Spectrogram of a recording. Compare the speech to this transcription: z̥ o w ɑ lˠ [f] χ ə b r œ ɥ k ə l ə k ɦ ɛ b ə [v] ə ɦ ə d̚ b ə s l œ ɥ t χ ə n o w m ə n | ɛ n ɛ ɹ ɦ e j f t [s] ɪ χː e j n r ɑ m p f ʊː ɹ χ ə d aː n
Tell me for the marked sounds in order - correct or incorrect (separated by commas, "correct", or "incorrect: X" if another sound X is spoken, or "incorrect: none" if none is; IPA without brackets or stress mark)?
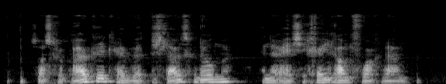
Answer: incorrect: s, incorrect: ʋ, correct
